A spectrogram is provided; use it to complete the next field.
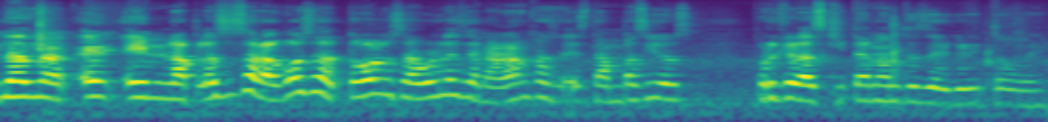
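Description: A woman speaks at a fairly quick pace in a high-pitched voice. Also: ordinary pitch variation. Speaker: podcast co-host. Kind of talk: casual chat.

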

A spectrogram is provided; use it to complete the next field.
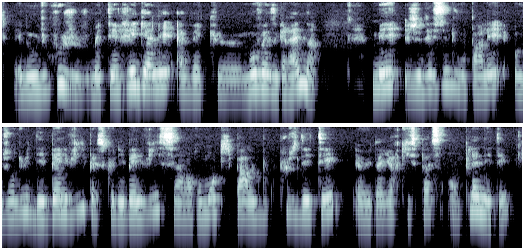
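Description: This woman talks at a fairly quick pace and a medium pitch, with a dark, mellow tone. Her intonation stays fairly even while her loudness swings widely. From Paris region, France. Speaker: book podcaster. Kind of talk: book review monologue. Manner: hesitant, with many fillers.

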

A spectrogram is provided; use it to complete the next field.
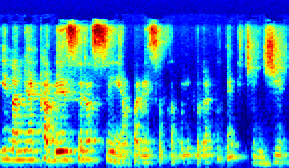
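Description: Somewhat breathy, a woman's voice sits at medium pitch and swings very widely in pitch. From Brazil, Guarulhos (São Paulo). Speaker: psychologist and consultant. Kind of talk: casual chat.

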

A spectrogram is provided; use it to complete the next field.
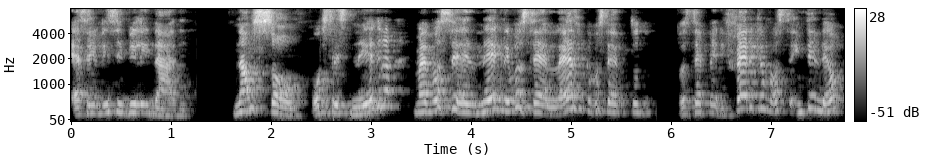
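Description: A woman's high voice moves at a moderate pace with very wide pitch swings. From Paraíba, Brazil (Santa Rita). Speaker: activist and teacher. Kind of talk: interview.

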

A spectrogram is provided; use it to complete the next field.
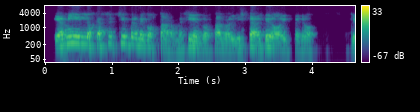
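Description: A man's pitch swings very widely. He keeps a moderate pace. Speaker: journalist and biographer. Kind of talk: interview.

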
